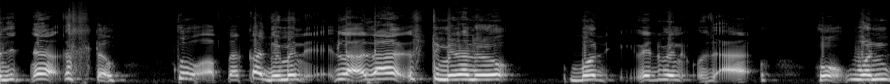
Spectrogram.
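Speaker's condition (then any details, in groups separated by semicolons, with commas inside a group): Cerebral palsy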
